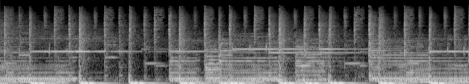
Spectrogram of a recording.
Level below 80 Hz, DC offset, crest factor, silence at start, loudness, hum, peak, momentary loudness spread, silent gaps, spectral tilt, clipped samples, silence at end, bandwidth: -14 dBFS; under 0.1%; 12 dB; 0 s; -14 LUFS; none; 0 dBFS; 4 LU; none; -4.5 dB/octave; under 0.1%; 0 s; 16.5 kHz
